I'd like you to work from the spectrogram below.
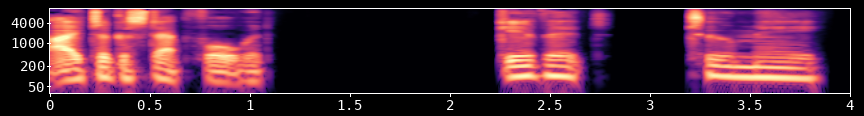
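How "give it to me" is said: slow, level, emotionless demand; cold flat command. A narrator's reading. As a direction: drain all feeling out, word by word. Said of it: "emotionless and flat".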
